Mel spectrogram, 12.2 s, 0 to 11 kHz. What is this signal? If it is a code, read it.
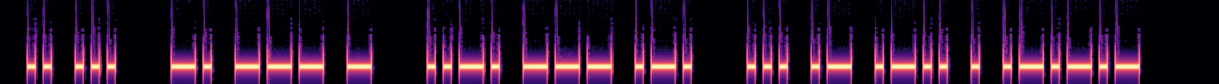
Morse code, heard as a keyed tone, about 15 wpm, 700 Hz. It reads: IS NOT FOR SALE.
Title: Sentences from Top 1400 Words 15wpm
